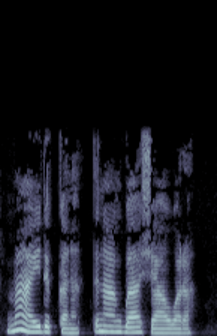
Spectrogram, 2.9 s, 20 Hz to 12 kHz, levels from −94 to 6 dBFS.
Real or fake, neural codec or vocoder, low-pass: real; none; 7.2 kHz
